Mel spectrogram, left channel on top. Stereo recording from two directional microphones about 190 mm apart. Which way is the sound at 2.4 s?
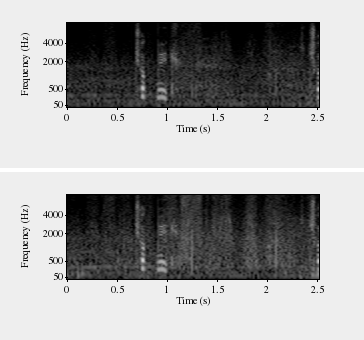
10° left (ahead or behind).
